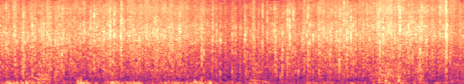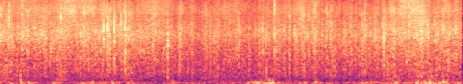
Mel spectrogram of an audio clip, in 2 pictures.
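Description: Heavy rain pelting down on a tarp shelter, an even hiss, with uneven low rumbles from gusts of wind.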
